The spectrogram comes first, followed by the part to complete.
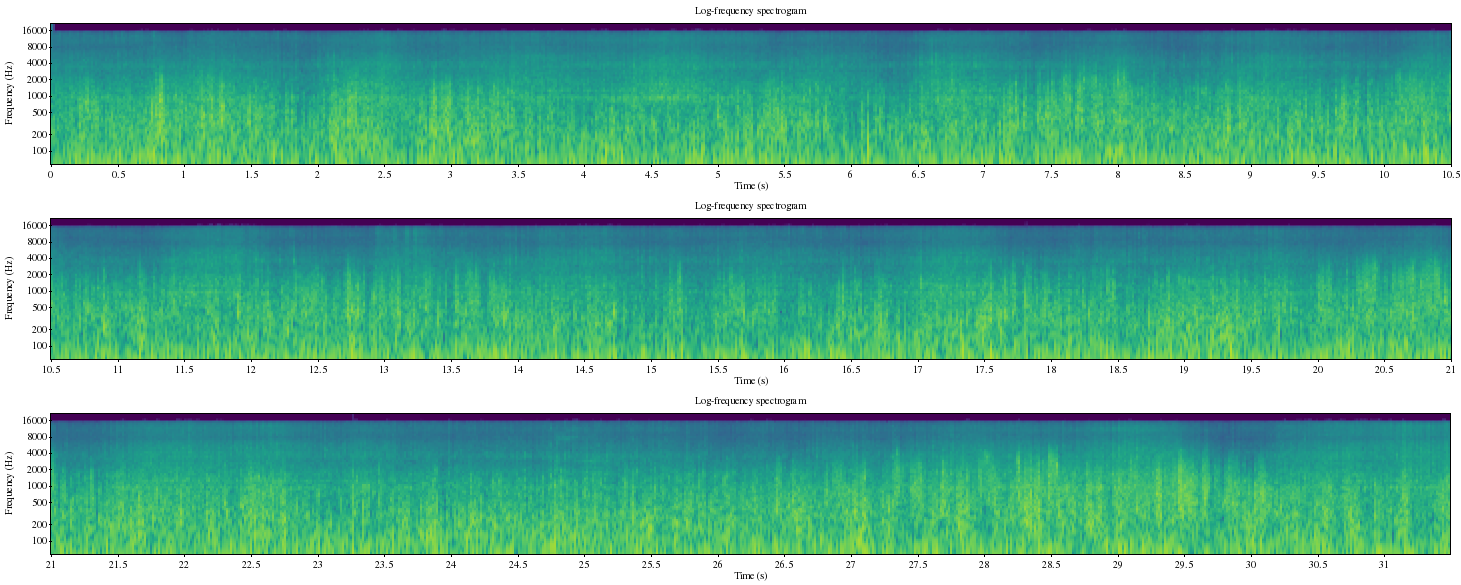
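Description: Wind buffeting the camera's microphone as a skier runs down a groomed piste, with the skis hissing and scraping on the snow in uneven surges.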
